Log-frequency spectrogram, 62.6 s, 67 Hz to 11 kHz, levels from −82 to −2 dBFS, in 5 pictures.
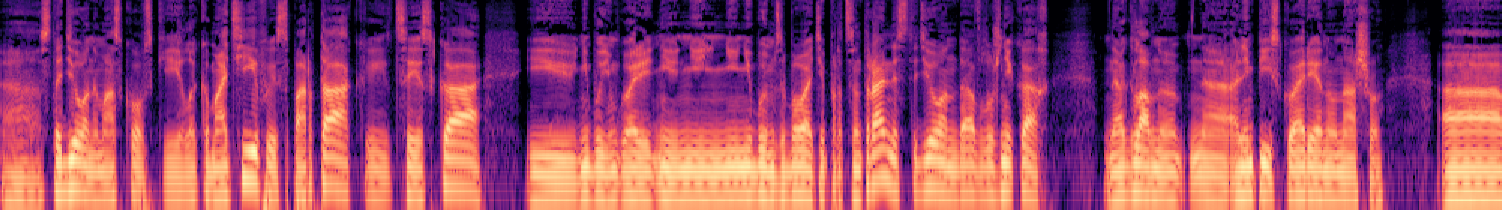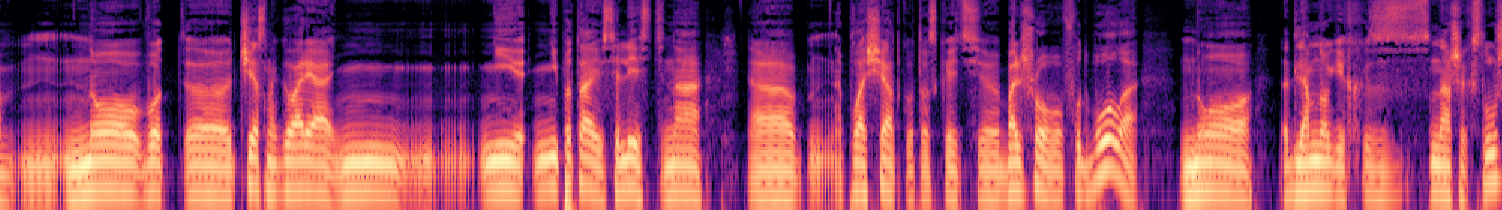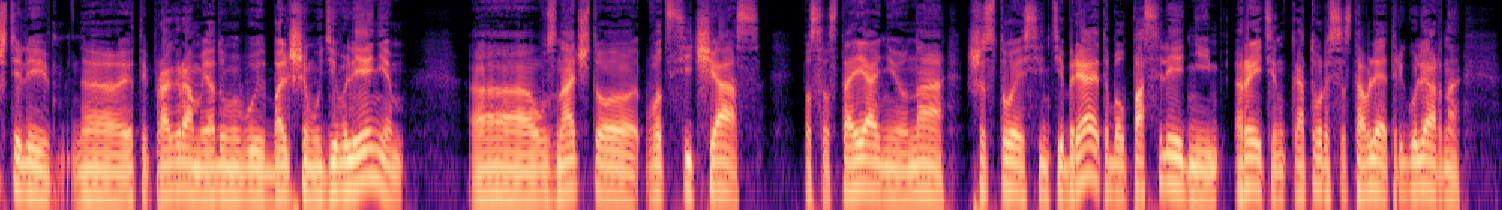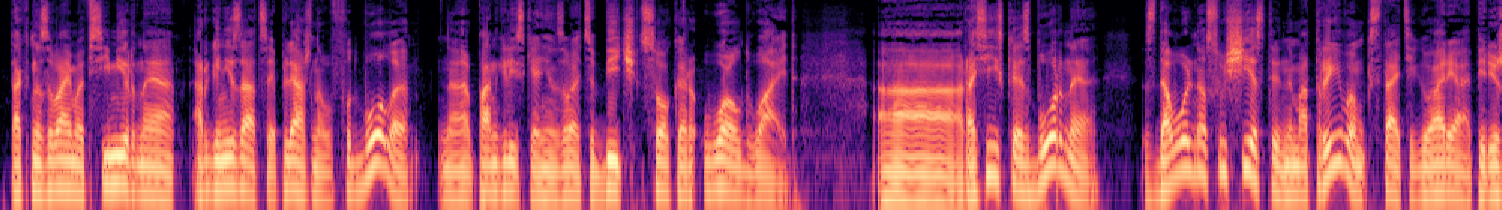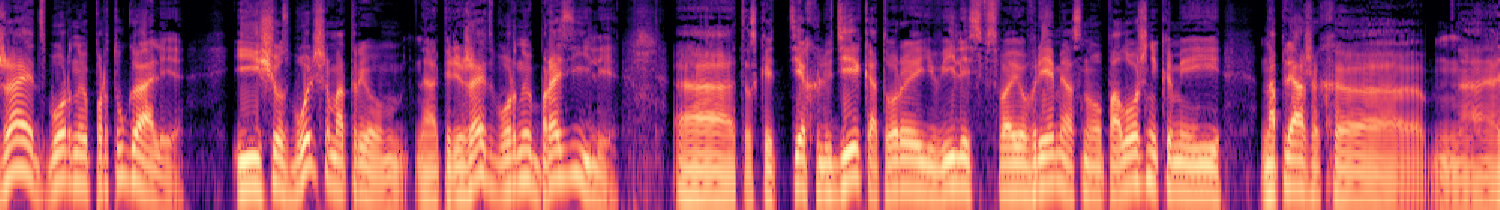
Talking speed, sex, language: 110 wpm, male, Russian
